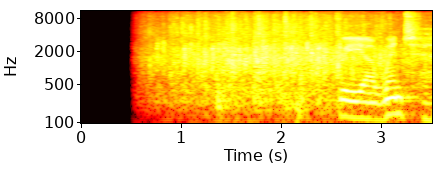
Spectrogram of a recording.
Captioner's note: applause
